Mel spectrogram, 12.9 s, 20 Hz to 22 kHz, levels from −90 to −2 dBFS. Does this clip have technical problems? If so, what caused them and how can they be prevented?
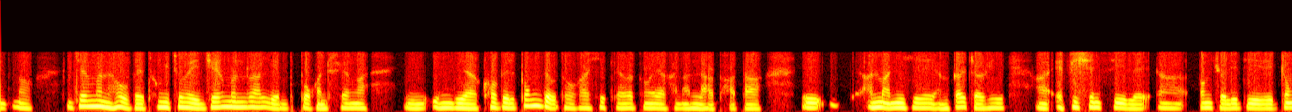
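Yes. Throughout the speech there is heavy G.726 ADPCM damage: a harsh, rasping hiss rides on every syllable and nothing passes above 3.9 kHz. The codec sends only a couple of bits per sample describing how far each sample strays from an adaptive prediction, so coarse quantisation errors pile up. The heavy rasp fits the lowest rate, 16 kbit/s. Unlike steady background noise, the hiss rises and falls with the speech level and drops away in pauses. To prevent it, run the link at 32 kbit/s or use a wideband codec.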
